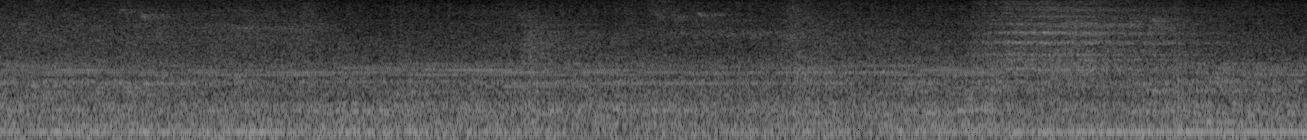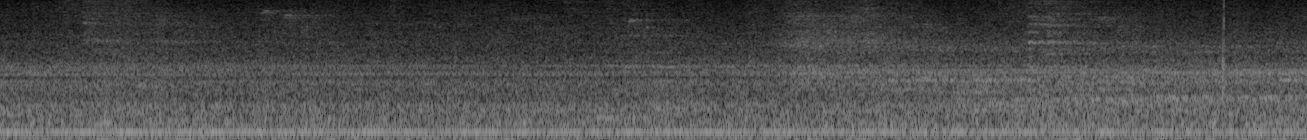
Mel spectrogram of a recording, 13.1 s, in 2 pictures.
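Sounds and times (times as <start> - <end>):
train rumbling: 0.0 - 13.0
low hum: 6.0 - 13.0.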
